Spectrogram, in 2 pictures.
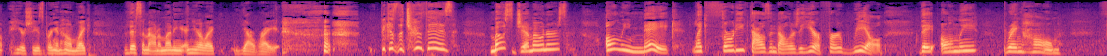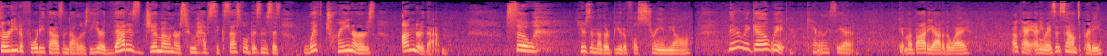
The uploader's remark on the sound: The audio on this might be a little grainy, and you might hear me get a little out of breath at times, because I literally recorded it while on a hike in the mountains.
